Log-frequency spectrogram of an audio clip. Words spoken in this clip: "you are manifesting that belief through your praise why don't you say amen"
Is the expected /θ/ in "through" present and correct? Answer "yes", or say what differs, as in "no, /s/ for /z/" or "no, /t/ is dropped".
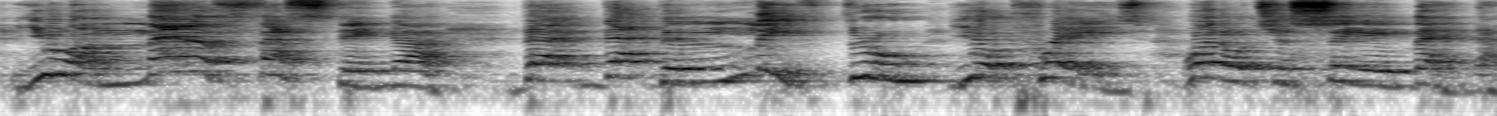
yes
